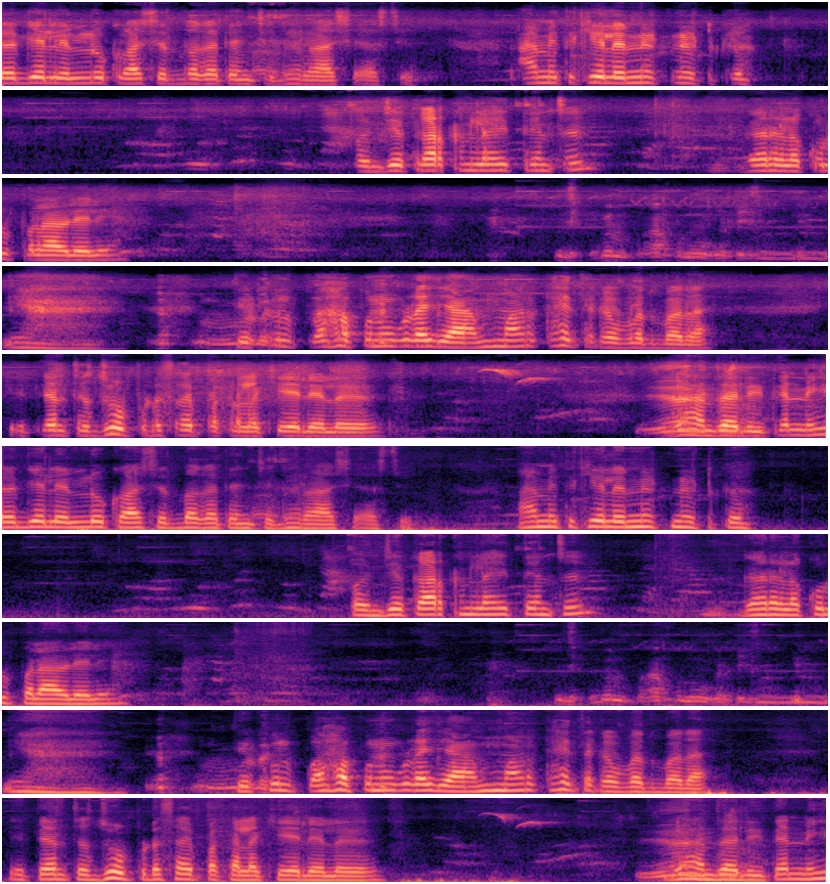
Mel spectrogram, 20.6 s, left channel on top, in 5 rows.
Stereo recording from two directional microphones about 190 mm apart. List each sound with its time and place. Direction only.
0.0 s speech: 5° right (ahead or behind)
5.7 s speech: 5° right (ahead or behind)
11.0 s cricket: 40° right (ahead or behind)
12.4 s a sound: 5° right (ahead or behind)
13.9 s speech: 10° right (ahead or behind)
19.9 s speech: 5° left (ahead or behind)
